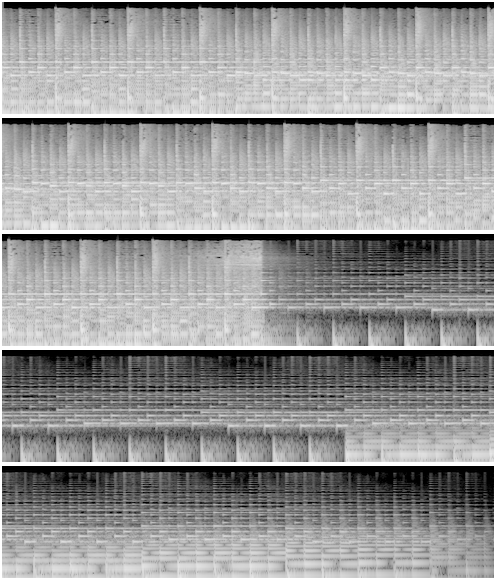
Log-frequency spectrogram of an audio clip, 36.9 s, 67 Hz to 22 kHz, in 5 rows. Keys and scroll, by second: 17.4 Return, 19.1 alt+Right, 20.6 Return.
